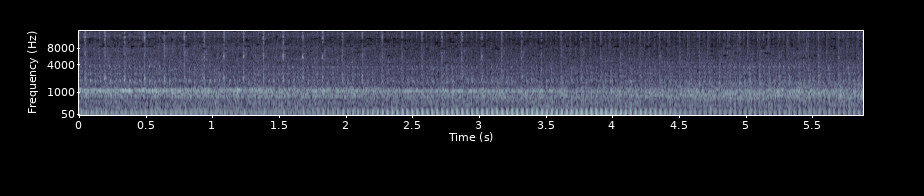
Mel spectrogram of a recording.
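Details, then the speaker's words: Citroën Nemo 1.4 HDi diesel at idle: sharp, regular chuffing tick about four times a second over the clatter, pressure blowing back past failed injector seals, with burnt diesel smell; injector seal leak. "comme d'habitude sur les moteurs hdi des symptômes sont les mêmes le bruit le retour de pression que l'on entend ici"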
